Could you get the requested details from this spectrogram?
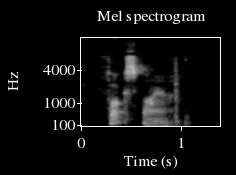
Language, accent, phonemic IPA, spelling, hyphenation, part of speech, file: English, Southern England, /ˈfɒksfaɪə/, foxfire, fox‧fire, noun, LL-Q1860 (eng)-foxfire.wav
- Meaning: 1. Bioluminescence created by some types of fungus, particularly those growing on rotting wood 2. Wood exhibiting fungal bioluminescence; torchwood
